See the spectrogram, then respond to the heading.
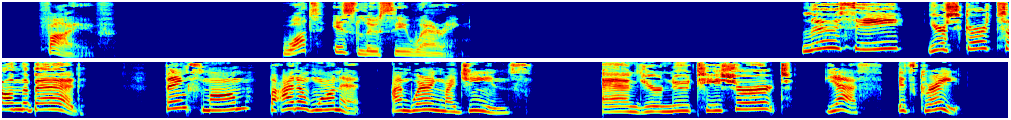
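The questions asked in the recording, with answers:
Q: What is Lucy wearing?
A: Her jeans and her new T-shirt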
